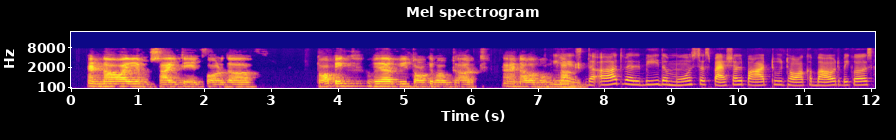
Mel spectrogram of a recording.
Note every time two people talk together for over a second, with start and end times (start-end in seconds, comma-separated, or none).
none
